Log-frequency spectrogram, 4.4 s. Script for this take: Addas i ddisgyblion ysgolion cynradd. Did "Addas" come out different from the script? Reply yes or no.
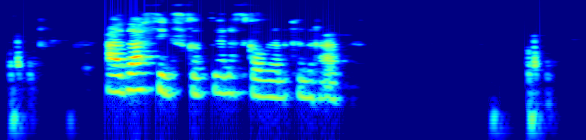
no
